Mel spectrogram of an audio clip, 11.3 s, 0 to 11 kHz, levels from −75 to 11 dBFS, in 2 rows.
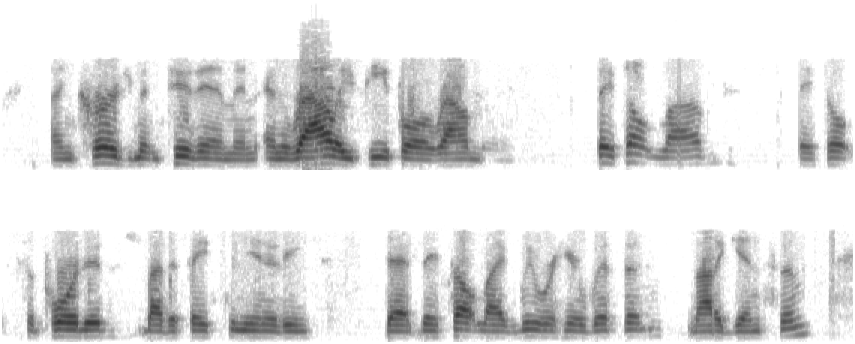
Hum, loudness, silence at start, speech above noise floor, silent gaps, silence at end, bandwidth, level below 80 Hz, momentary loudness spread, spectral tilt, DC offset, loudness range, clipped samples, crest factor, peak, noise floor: none; -18 LUFS; 0.35 s; 46 dB; none; 0.3 s; 7.2 kHz; -66 dBFS; 14 LU; -7 dB/octave; under 0.1%; 6 LU; under 0.1%; 18 dB; 0 dBFS; -64 dBFS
